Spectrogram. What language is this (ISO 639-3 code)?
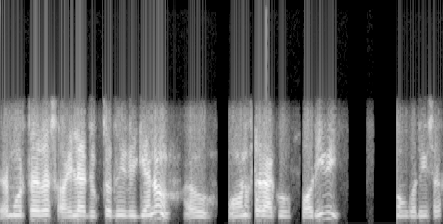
ori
